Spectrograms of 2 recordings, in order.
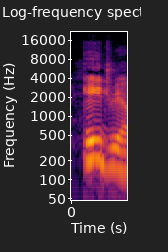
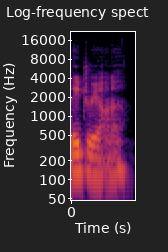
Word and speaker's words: Adria: Adria Arjona, not Adriana.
